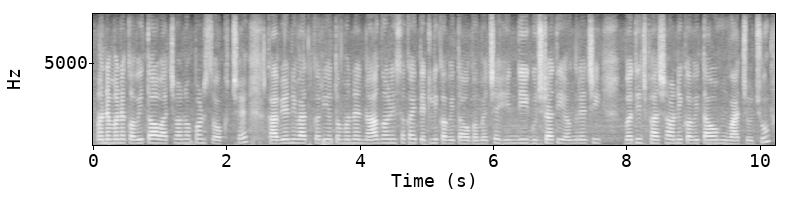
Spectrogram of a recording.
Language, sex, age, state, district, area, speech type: Gujarati, female, 18-30, Gujarat, Junagadh, urban, spontaneous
